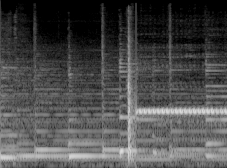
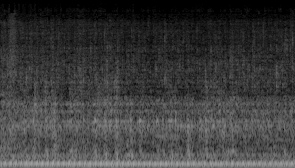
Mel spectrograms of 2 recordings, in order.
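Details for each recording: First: Camper trailer water pump, reached under an access cover, that isn't delivering water: a droning motor hum with light rattling ticks about three times a second; rough, abnormal pump noise, owner thinks it's broken and is replacing it. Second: Camp Lite Living Light camper trailer with a newly installed Class A Customs water pump: steady low electric hum with a light even pulse, no rattle or strain, as the pump builds pressure; normal running, pressurizing the system.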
